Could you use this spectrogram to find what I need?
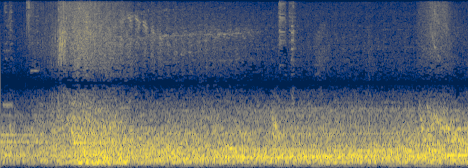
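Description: A spacecraft's pulse engine surges with a rushing whoosh.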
